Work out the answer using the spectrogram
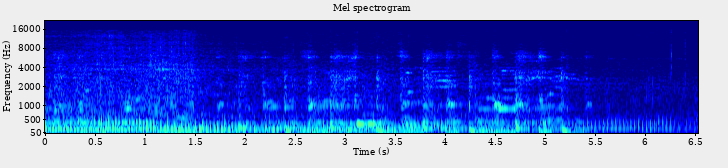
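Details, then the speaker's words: Home Vision amplifier repaired for distorted (garalgal) sound, tested on USB input after the faulty volume, balance and tone-control (GRC) supply parts were found: music plays steady and loud with solid bass, clear tops and no crackle, so it is back to normal. "Okay na siya mga karesiklo. Bumalik na naman uli siya sa dati."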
